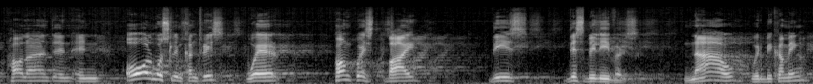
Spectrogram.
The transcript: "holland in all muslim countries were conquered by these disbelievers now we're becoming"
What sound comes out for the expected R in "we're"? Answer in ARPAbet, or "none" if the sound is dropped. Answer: R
